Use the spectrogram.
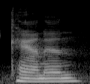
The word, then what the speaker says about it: canon: is a large gun they both have the same pronunciation which has first syllable stress and letter A says the a vowel so you can remember that by pairing it with a word like that Canon or had a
